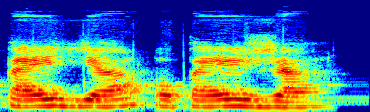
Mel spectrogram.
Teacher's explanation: Je le mets ici, le double L, parce que c'est un son différent. Le double L, ça fait J ou Y.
